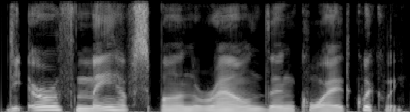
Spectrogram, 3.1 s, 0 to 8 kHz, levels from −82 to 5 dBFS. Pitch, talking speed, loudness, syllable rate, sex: 145 Hz, 175 wpm, -17 LUFS, 3.8 syllables/s, male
